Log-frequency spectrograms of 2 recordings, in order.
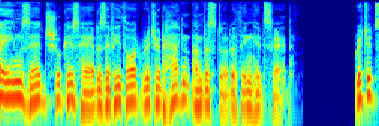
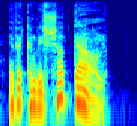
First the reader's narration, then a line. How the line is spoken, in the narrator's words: Richard murmured,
